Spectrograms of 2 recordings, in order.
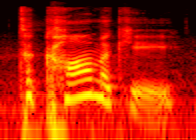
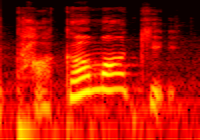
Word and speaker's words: Takamaki: is that um it they say like takamaki because that's based on the the second syllable stress but it should be takamaki or like kitagawa or however he says it it's a Kagawa it's so so easy it's the same pattern low high high low gawa you were never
